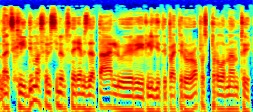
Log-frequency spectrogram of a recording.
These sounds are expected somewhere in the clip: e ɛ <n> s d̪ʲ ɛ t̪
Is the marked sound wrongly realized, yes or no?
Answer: yes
